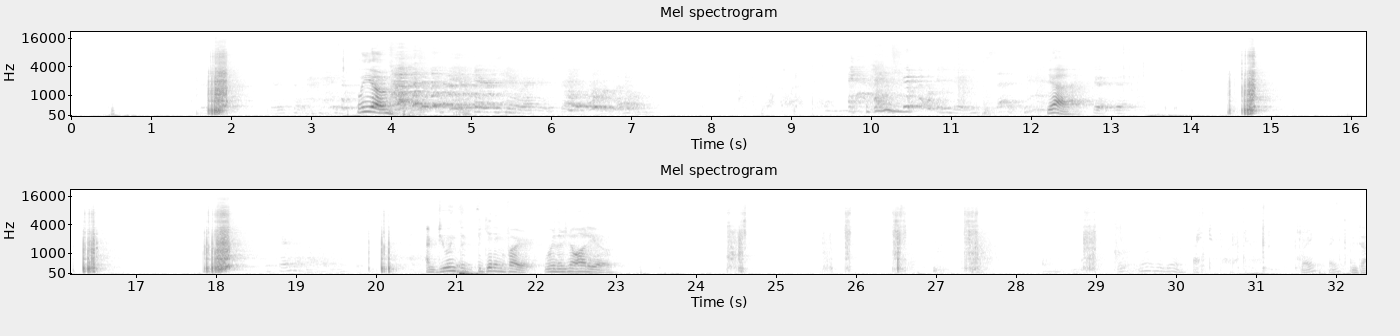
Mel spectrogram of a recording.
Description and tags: A Vinyl record scratch with added banter.
Banter, Music, Record, Scratch, Vinyl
